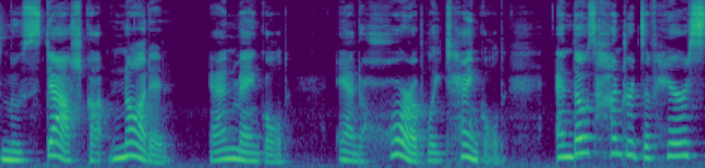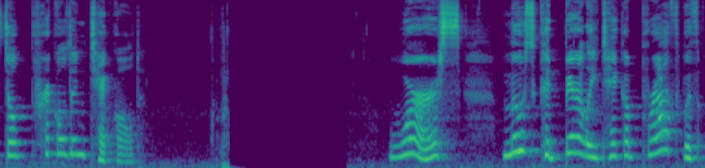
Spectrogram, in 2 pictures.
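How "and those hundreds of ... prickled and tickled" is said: usual speaking voice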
